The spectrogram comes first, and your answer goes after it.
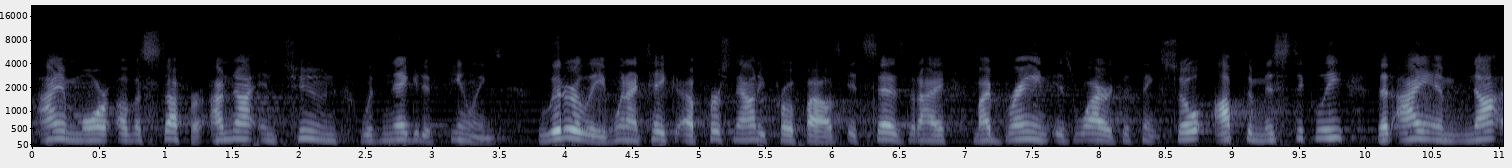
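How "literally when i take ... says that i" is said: ordinary delivery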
